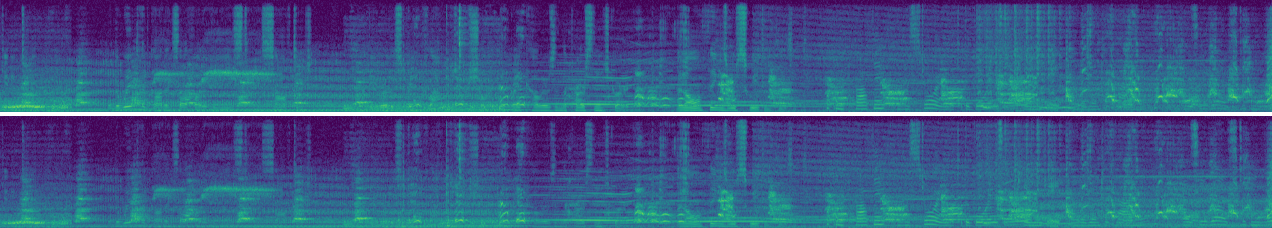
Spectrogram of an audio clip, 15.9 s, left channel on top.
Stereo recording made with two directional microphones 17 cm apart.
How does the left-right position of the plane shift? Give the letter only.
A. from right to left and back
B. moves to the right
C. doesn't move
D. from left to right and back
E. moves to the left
B.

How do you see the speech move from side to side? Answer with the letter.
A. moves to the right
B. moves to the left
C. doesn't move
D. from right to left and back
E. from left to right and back
A.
